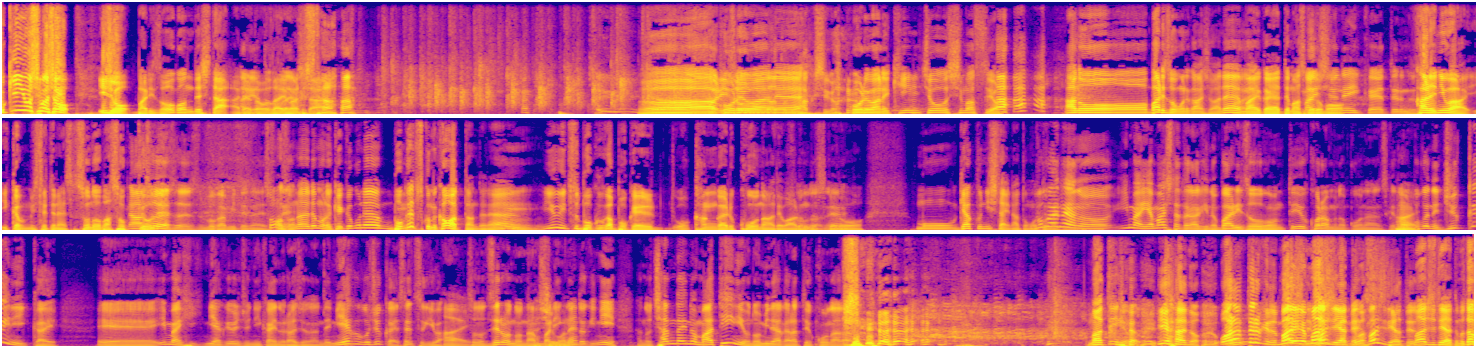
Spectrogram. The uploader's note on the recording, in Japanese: レンゲラジオ初の公開収録！レンゲラウンジの模様を配信！ライブ形式で収録したので音量調整にかなり手間取ってしまいました。そして音割れ多々あります！ご来場ありがとうございました！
